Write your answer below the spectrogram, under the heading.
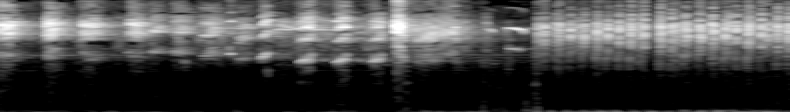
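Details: Swiftlets in an 'inap' roost-lure recording, used to draw them to roost: scratchy overlapping twitters and chirps, then a fast even ticking of high clicks.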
